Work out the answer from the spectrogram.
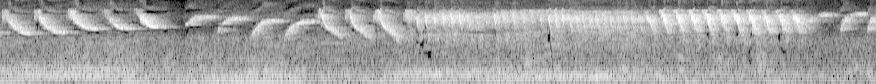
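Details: Canary singing in the style of the ciblek (bar-winged prinia) of Majalengka: a run of quick descending whistled notes, then a long bright buzzy trill and a rapid pulsed rattle, loud and clear.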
